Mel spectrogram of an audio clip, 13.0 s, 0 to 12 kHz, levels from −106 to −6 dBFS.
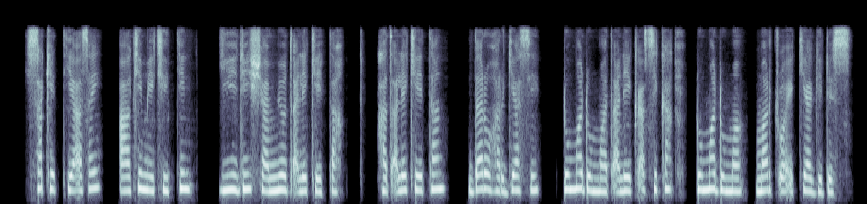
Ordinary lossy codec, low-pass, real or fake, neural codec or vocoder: MP3, 64 kbps; 7.2 kHz; real; none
